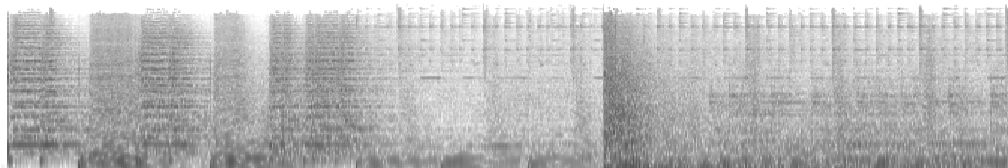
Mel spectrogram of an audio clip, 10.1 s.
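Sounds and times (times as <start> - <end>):
brassy orchestral music with punchy stabbing chords: 0.1 - 10.0
loud gunshot burst: 6.0 - 8.5.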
